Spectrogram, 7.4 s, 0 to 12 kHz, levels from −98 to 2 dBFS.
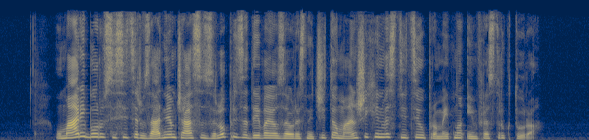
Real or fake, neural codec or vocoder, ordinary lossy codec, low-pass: real; none; AAC, 64 kbps; 10.8 kHz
